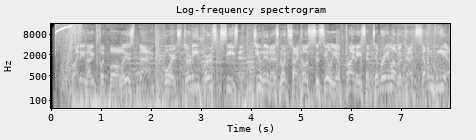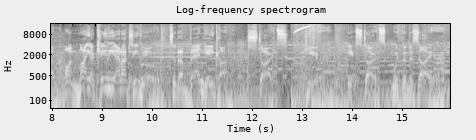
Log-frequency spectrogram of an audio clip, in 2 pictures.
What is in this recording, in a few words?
US English Male Sport Read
